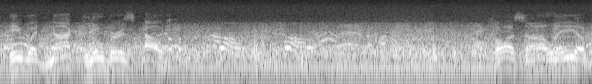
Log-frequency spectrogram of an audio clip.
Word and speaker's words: Lubbers: Indonesia muhammad Ali against Rudy Lovers or Lubers it's pronounced both ways lubers is probably more technically correct anyway it's the way Rudy wants it said see how Lubers keeps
